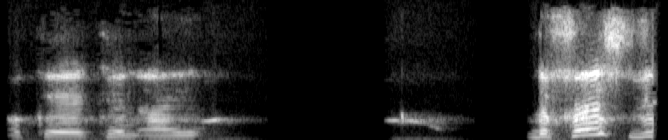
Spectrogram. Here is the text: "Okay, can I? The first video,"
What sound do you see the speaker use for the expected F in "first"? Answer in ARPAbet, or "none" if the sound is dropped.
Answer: F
